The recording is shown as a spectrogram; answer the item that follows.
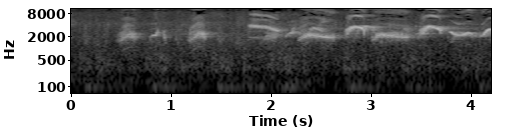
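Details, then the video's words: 'Cao cầu' style hwamei song: a few short sharp notes, then clear, loud whistled phrases that swoop up and drop back, repeated in quick succession. "Trong rừng có cây Thông mọc thẳng, con chim hót cũng thẳng " Họa mi cao cầu""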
